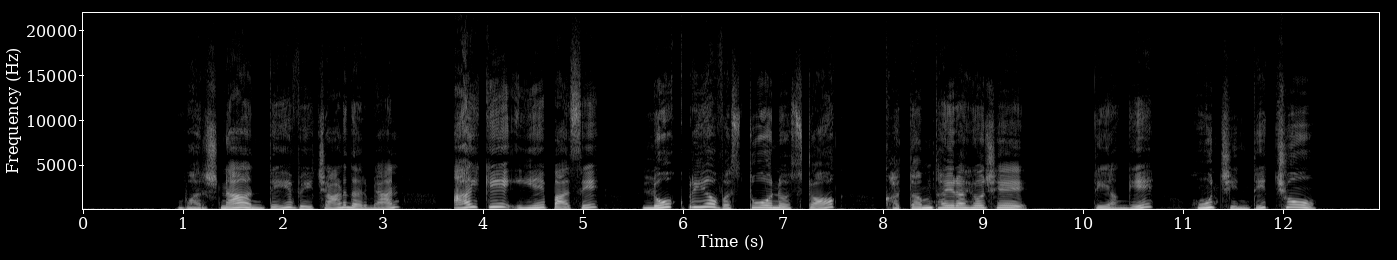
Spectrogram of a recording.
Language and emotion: Gujarati, fearful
